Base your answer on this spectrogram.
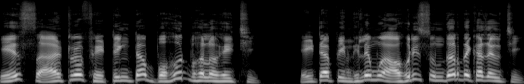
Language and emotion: Odia, happy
